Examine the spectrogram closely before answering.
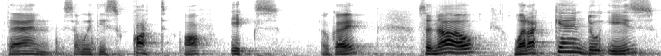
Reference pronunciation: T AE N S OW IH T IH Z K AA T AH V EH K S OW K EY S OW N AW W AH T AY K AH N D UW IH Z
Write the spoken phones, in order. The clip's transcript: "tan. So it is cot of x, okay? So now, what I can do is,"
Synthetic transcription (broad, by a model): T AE N S OW IH T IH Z K AA T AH F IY K S OW K EY S OW N AW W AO T AY K AH N D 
